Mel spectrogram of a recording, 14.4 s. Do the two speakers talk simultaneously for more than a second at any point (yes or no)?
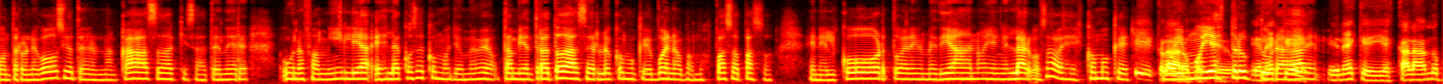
yes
